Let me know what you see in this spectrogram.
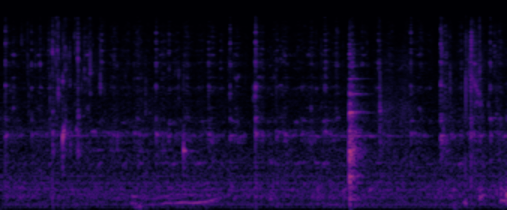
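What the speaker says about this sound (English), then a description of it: "we're going to whisk these together. And we'll add a little bit of milk" Eggs and milk whisked in a bowl, a light metal whisk clinking and dripping against the sides in quick uneven strokes, close and fairly quiet with no talking.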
